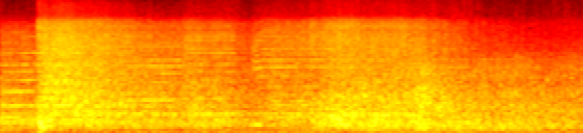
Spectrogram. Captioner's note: water splashing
